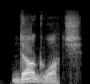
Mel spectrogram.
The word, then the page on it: dogwatch: British English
